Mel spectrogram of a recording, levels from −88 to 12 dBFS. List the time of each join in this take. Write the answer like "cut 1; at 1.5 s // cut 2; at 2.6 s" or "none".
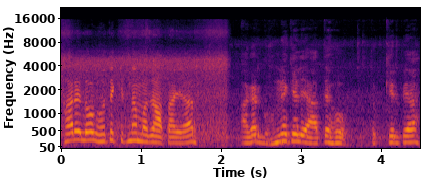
cut 1; at 2.2 s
